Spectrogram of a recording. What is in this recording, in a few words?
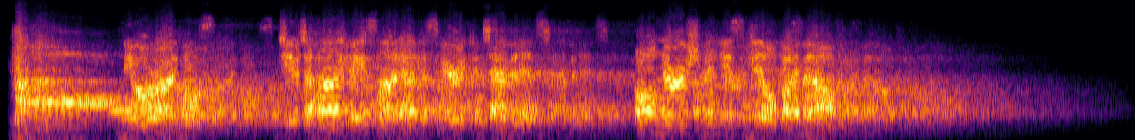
PA system; en; Dialog; Warframe; Solaris Venus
